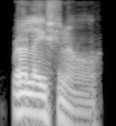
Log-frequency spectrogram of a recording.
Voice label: "relational", British

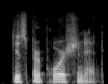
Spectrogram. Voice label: "Disproportionate", American

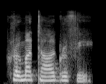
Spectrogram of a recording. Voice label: "chromatography", Indian

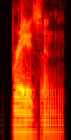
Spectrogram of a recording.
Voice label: "brazen", American

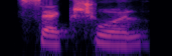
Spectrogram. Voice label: "sexual", Indian

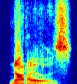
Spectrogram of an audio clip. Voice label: "nodose", American

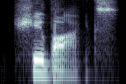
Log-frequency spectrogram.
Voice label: "shoebox", American

